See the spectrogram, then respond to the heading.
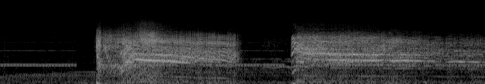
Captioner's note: watchman screaming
